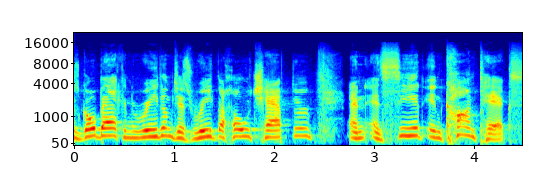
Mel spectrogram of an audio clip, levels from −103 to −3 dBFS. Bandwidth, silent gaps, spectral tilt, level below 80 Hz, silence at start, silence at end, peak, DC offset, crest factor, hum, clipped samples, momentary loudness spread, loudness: 13.5 kHz; none; -5.5 dB/octave; -62 dBFS; 0 s; 0 s; -8 dBFS; under 0.1%; 16 dB; none; under 0.1%; 8 LU; -25 LUFS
